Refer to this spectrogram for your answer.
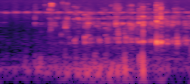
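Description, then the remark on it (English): A beer donated by Garage Boys, kept in the fridge for a couple of weeks, is opened and poured: a quick crack followed by a steady, bubbly gurgle and splash of liquid that grows a little louder toward the end. No voices. “But before that, whoa, got a new beer.”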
